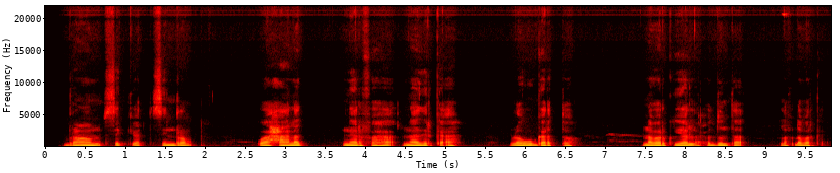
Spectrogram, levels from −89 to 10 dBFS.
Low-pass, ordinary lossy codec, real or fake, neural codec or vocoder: none; none; real; none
